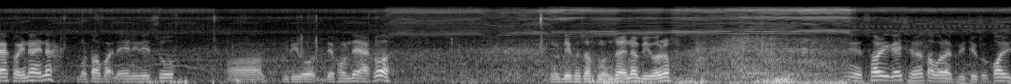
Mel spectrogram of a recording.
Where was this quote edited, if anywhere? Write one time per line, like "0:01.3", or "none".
none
